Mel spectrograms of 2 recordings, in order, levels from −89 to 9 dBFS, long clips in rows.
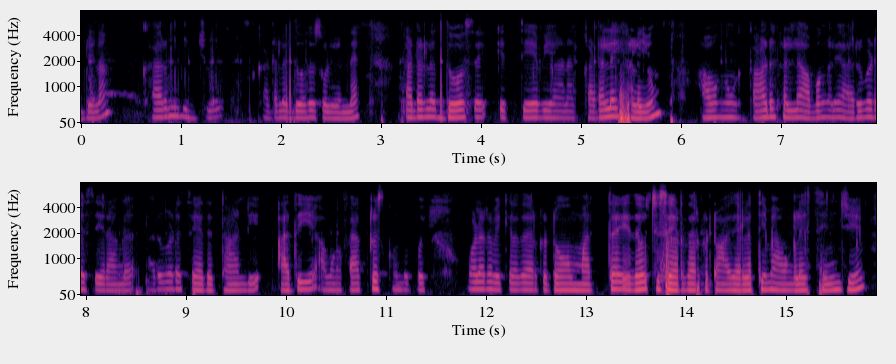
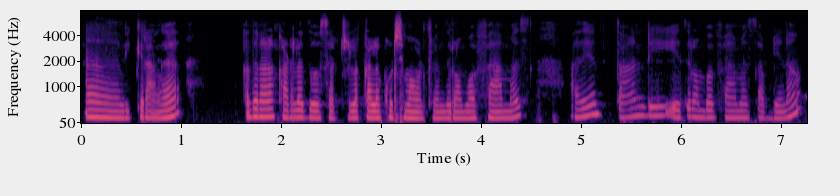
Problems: none marked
